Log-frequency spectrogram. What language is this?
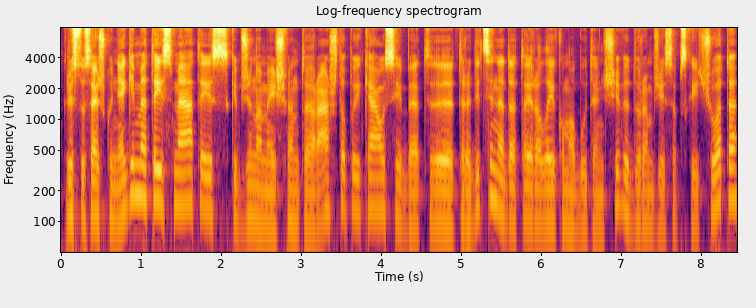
Lithuanian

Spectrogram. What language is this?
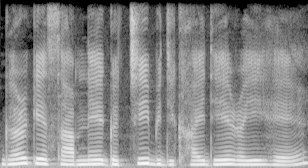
Hindi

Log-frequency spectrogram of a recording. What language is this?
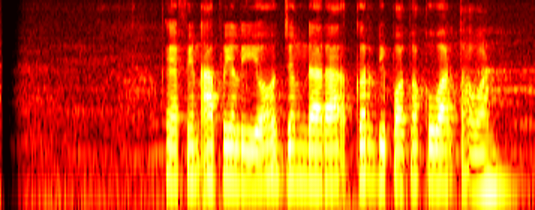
Sundanese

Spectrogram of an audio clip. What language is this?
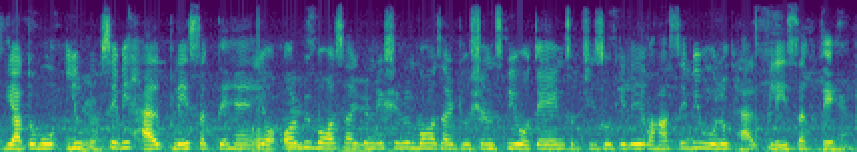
Urdu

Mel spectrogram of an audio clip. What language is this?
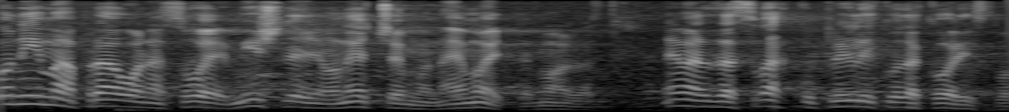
Serbian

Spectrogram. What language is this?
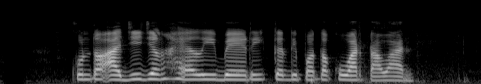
Sundanese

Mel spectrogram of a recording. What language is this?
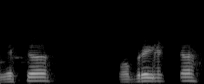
Kannada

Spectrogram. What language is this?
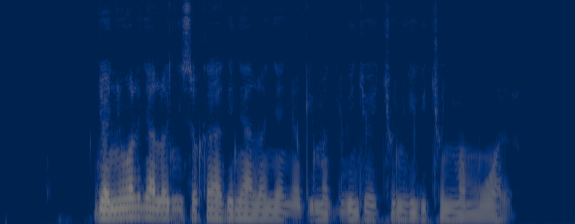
Luo (Kenya and Tanzania)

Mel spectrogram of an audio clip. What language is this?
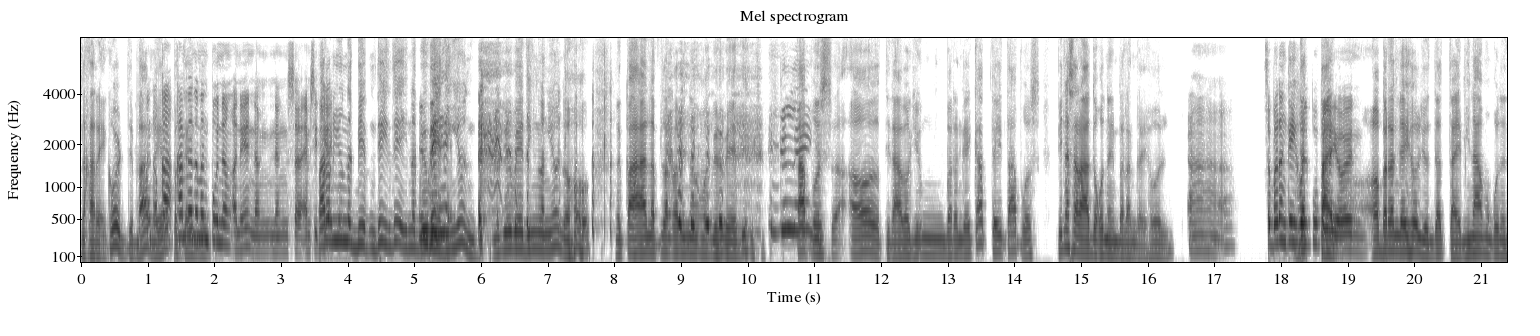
Filipino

